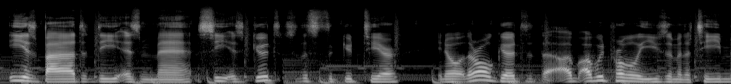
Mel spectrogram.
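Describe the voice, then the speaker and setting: Opinionated man ranking game characters. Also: medium pitch. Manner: opinionated, thinking aloud while sorting. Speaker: gaming YouTuber. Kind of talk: casual tier-list commentary.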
